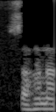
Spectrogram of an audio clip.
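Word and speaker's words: सहनौ: প্রথম থেকে বলো, সহনা ভবতু। ওম সহনা ভবতু সহনা ভুনক্তু সহনা ভুনক্তু নয়, সহনৌ ঔকার।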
